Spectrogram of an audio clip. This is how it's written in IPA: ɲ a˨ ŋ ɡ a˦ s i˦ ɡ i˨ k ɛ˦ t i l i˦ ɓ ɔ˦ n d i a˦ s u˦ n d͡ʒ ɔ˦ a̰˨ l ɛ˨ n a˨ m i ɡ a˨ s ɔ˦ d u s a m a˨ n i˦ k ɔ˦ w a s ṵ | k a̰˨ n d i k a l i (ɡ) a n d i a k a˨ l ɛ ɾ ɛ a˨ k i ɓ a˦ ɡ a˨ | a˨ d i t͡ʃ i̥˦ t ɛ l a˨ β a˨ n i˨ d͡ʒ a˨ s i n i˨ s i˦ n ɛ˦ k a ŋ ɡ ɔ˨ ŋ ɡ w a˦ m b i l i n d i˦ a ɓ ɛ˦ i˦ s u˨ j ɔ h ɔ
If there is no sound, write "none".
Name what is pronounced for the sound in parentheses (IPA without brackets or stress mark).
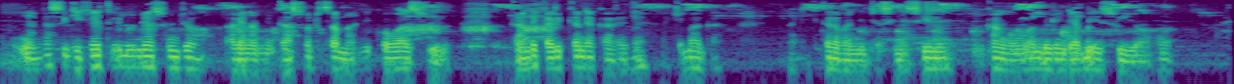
k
